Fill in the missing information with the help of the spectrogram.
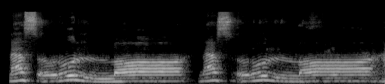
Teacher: এখানে আল্লাহ শব্দের ডানে পেশ এসেছে এই জন্য আল্লাহ শব্দ মোটা করে পড়তে হবে।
